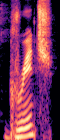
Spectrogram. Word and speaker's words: Grinch: But he believes in this defensive coordinator, Alex Grinch, is how you say his last name, who you would say, based on Oklahoma and based on this year, is pretty questionable.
